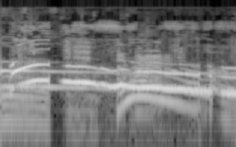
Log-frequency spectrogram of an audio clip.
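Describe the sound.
A person imitates a wolf howl with a loud, sustained voiced wail in a few connected phrases. The pitch glides upward, then slowly sinks, with brief breaks between the phrases.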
